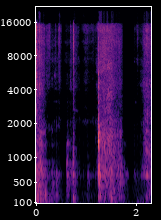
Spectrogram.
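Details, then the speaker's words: 1995 Toyota Camry, 265k miles, wheel hub with press-in bearing, spun by hand with the wheel off before replacement: short dry gritty rasping bursts instead of a smooth spin; worn wheel bearing, noise worse with wheel weight on it. "I can't show you how bad it was. It's a lot worse with the weight of the wheel on it. But you can just hear that it's bad."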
